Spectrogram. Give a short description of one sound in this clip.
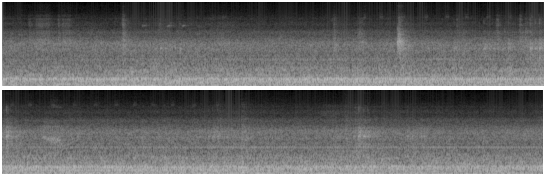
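Loose fittings rattle and clatter inside a moving bus.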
